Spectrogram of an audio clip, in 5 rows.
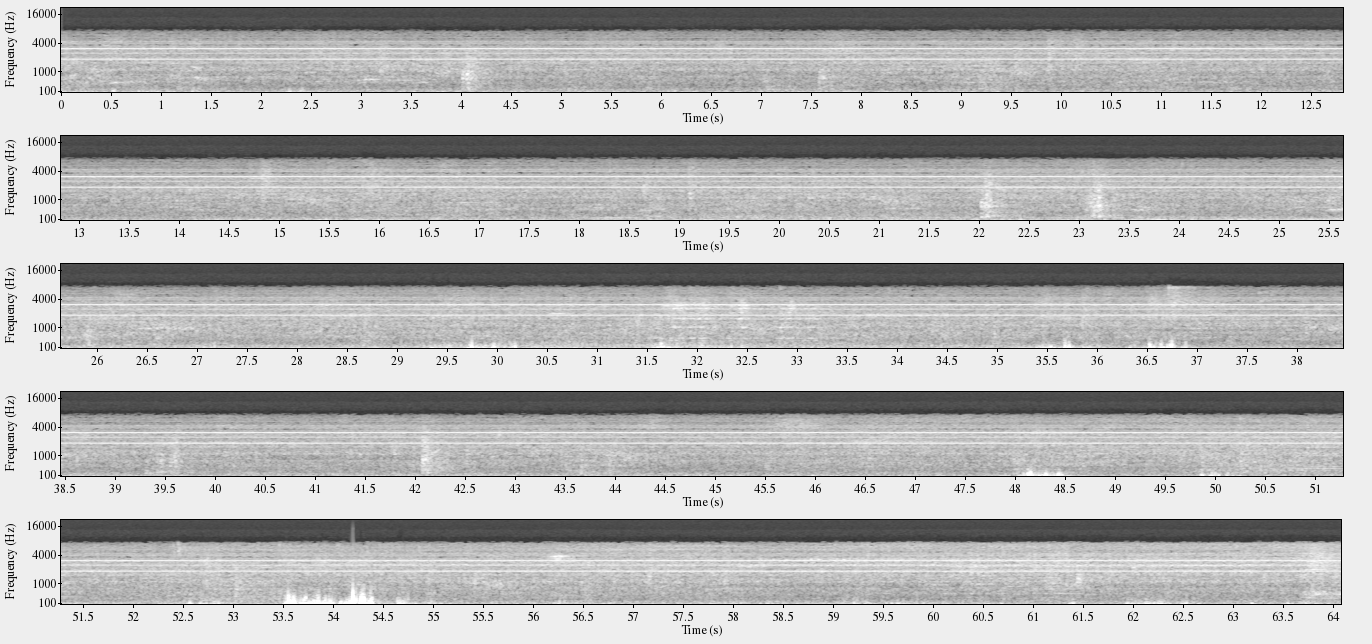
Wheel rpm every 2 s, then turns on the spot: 0, 0, 0, 0, 0, 0, 0, 0, 0, 0, 0, 0, 0, 0, 0, 0, 0, 0, 0, 0, 0, 0, 0, 0, 0, 0, 0, 0, 0, 0, 0, 0.
none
